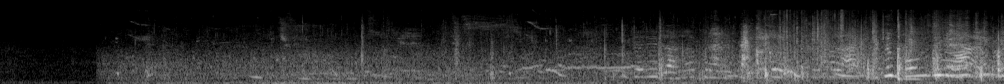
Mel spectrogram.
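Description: Children talk with animation outdoors.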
